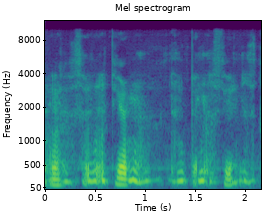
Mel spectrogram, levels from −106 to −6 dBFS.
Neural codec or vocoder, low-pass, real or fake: autoencoder, 22.05 kHz, a latent of 192 numbers a frame, VITS, trained on one speaker; 9.9 kHz; fake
